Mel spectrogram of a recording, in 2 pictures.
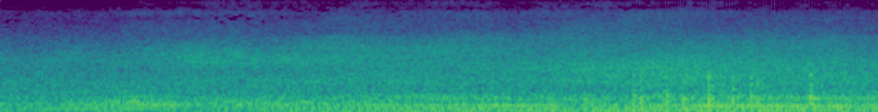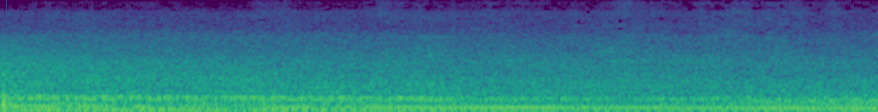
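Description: A motor vehicle's engine running nearby, a low steady hum that grows louder over the first few seconds and then holds.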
